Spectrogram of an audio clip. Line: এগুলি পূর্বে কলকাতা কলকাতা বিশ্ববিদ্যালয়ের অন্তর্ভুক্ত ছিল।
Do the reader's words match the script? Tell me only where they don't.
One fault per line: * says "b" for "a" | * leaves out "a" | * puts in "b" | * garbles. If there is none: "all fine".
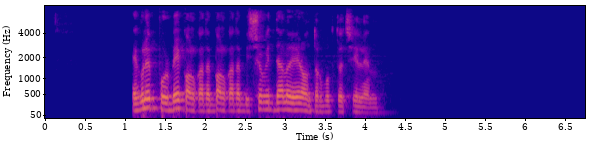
all fine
